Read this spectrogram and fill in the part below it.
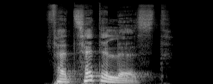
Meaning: second-person singular subjunctive I of verzetteln
- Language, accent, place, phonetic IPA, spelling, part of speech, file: German, Germany, Berlin, [fɛɐ̯ˈt͡sɛtələst], verzettelest, verb, De-verzettelest.ogg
